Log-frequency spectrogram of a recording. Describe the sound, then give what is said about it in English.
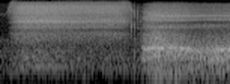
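A single deep breath: a long airy inhale, a brief pause, then a louder, fuller exhale rushing out. No one speaks. “Think about all the cellular processes that happen when you take a breath.”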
